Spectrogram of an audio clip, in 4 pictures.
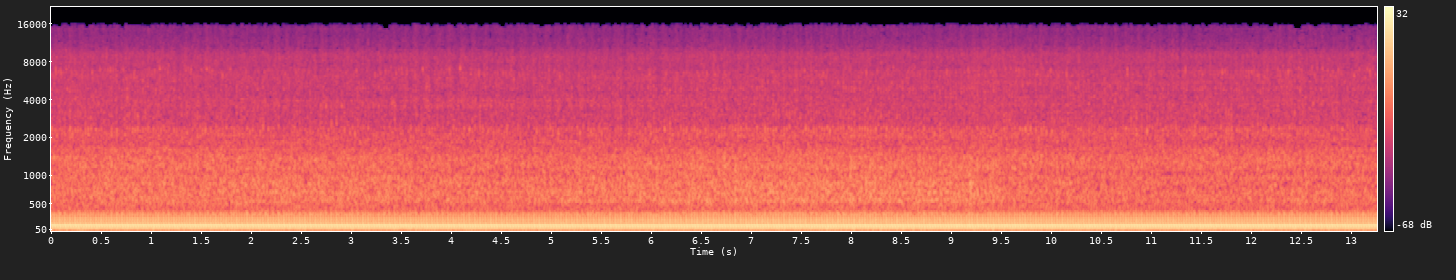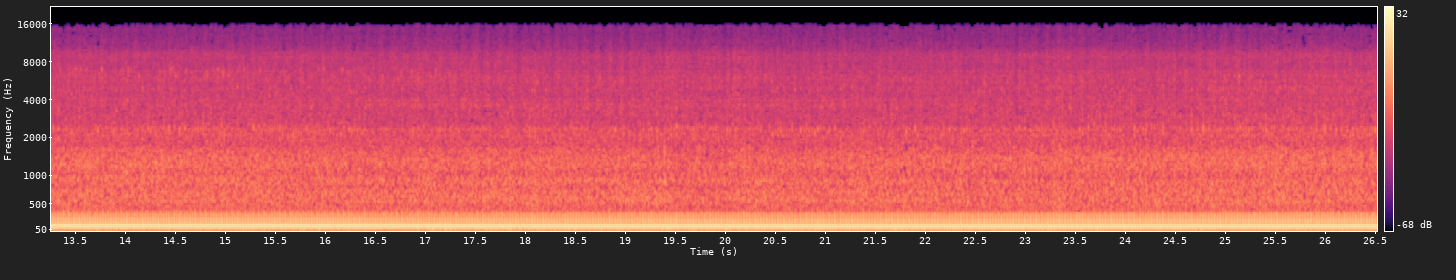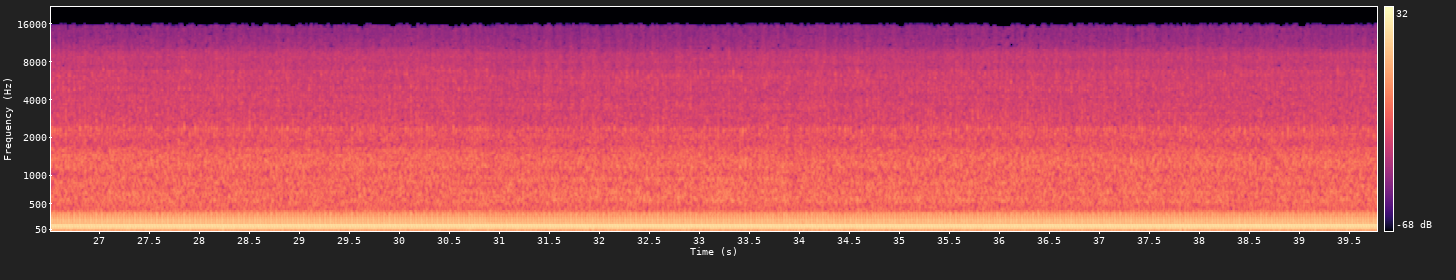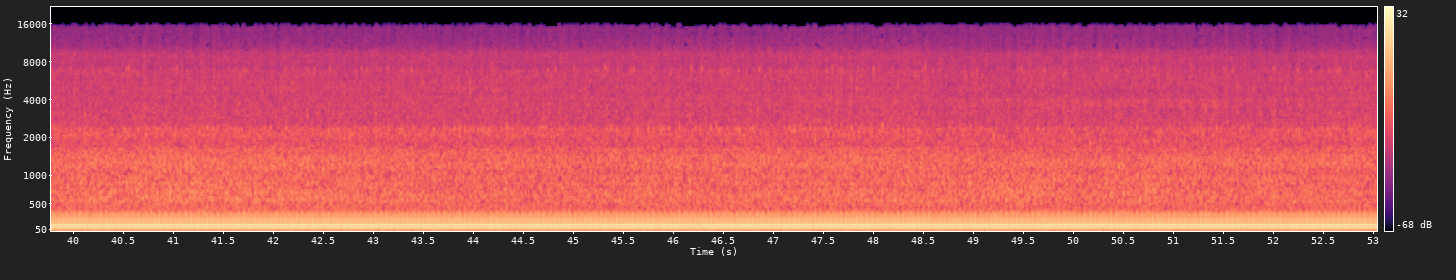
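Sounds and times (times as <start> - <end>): motorcycle engine cruising: 0.8 - 13.1.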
